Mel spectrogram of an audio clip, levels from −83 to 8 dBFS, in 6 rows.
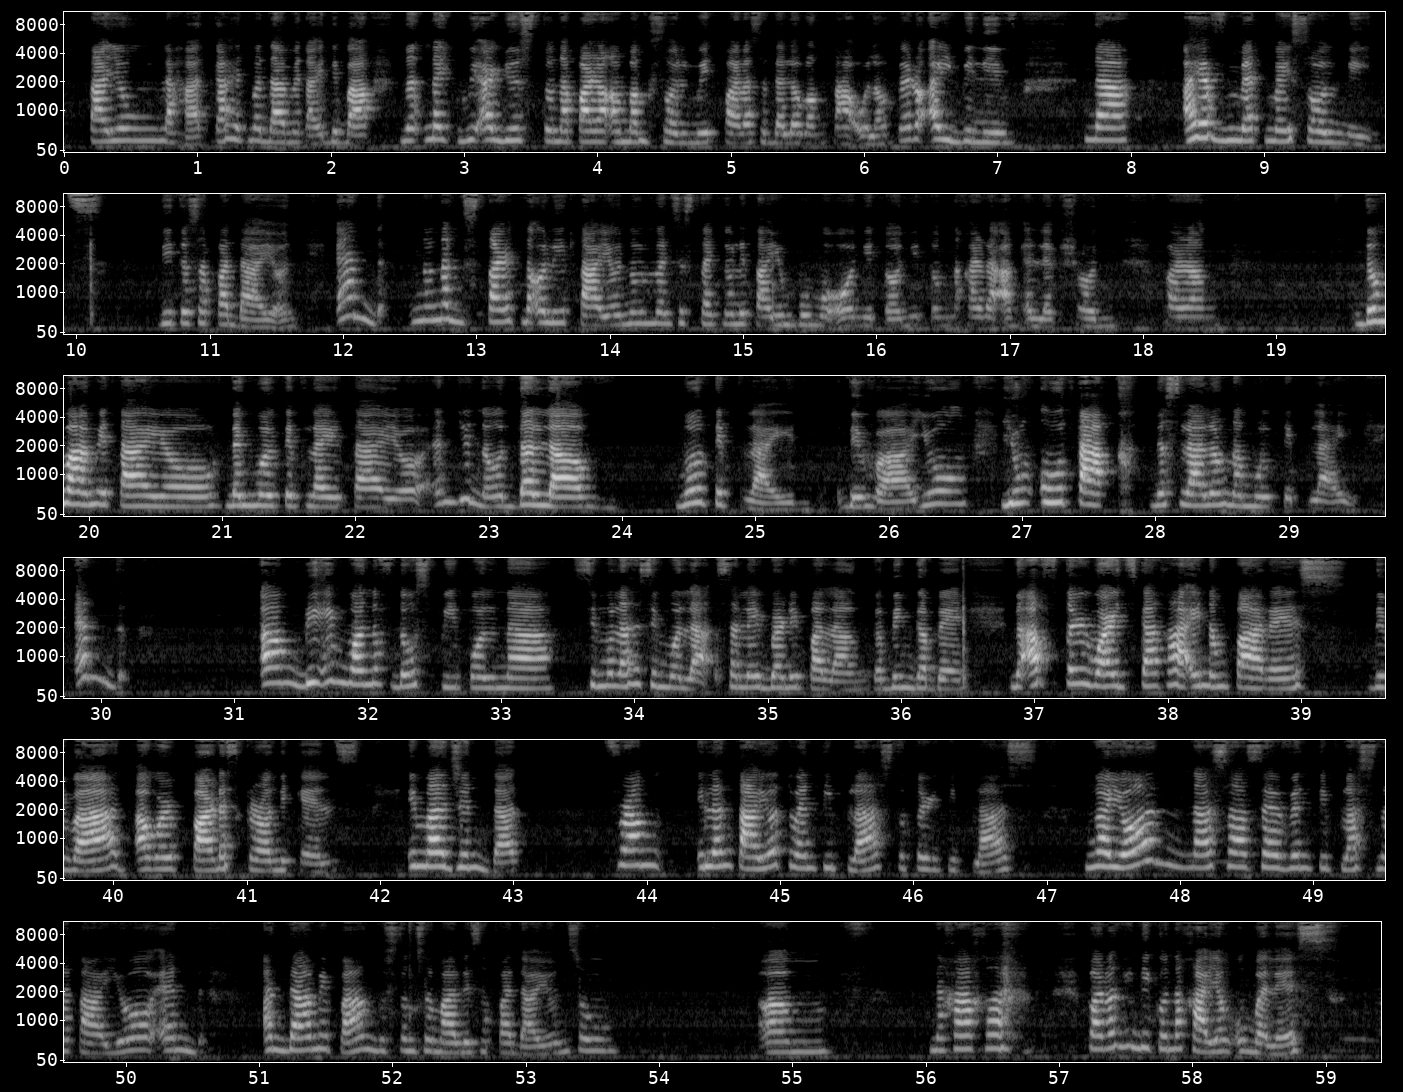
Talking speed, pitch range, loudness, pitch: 130 wpm, 225-295 Hz, -22 LUFS, 255 Hz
